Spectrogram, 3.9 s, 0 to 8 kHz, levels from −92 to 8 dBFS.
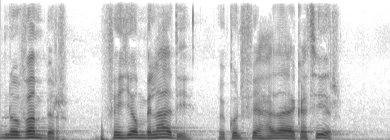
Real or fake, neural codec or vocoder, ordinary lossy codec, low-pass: real; none; none; none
